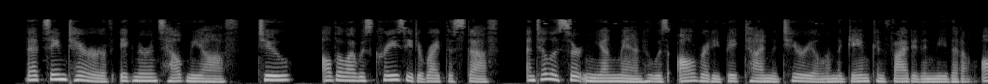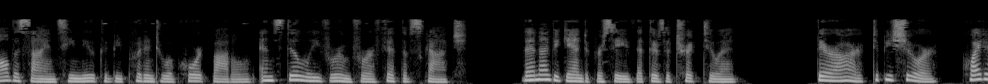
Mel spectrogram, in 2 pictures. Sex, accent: female, American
